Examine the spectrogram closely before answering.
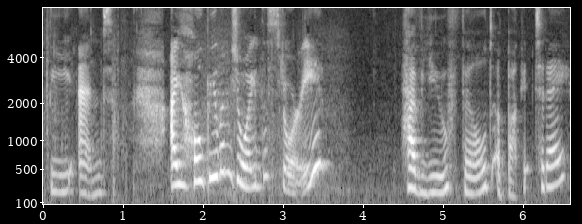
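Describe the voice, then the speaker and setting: A woman's voice: high voice, sing-song, measured pace, fairly bright tone, a little hiss or hum. A woman teacher reading a picture book aloud to children, adding encouraging asides and questions.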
